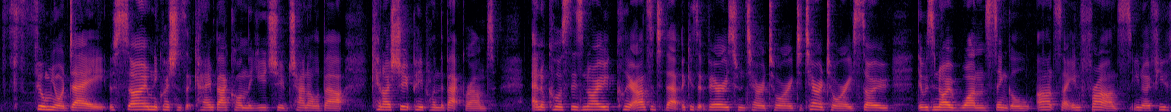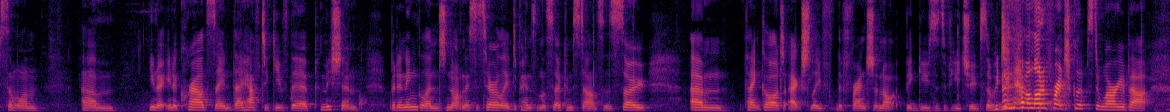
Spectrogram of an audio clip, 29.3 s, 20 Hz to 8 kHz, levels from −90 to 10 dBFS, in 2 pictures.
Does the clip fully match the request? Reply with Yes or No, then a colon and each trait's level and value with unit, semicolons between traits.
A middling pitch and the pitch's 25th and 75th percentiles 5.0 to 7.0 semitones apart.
No: medium, 175 Hz; average, 3.2 semitones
